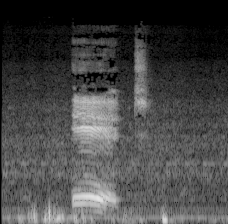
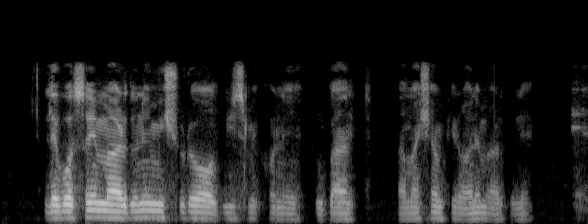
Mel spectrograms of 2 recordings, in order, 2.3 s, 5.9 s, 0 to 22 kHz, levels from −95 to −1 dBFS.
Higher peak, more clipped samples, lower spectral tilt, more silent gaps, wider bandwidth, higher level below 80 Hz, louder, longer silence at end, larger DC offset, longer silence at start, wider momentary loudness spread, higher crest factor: first, -2 dBFS vs -14 dBFS; neither; about the same, -3.5 dB/octave vs -3.5 dB/octave; neither; first, 13 kHz vs 7.2 kHz; first, -38 dBFS vs -78 dBFS; first, -18 LUFS vs -32 LUFS; about the same, 0.1 s vs 0.05 s; neither; second, 0.05 s vs 0.45 s; about the same, 18 LU vs 20 LU; about the same, 20 dB vs 20 dB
